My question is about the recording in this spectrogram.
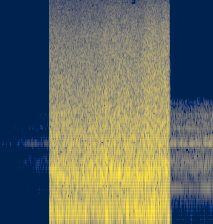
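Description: A loud burst of hissing noise, about a second long, that starts and cuts off abruptly out of total silence. It is an edited magic sound effect marking the wand being pressed. Faint sustained music tones begin as it ends.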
